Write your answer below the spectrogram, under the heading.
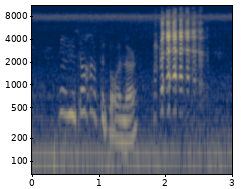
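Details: Ten-week-old Nigerian dwarf goat kid, one of two newly added to a family, gives a short, quavering, pulsed bleat lasting about half a second, preceded by a person's voice.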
